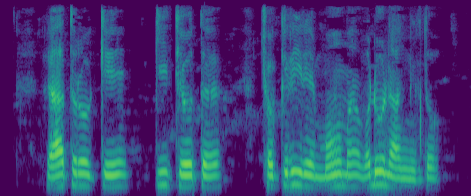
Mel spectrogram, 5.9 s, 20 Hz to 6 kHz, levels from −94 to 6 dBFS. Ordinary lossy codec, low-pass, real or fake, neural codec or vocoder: AAC, 32 kbps; 5.4 kHz; real; none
